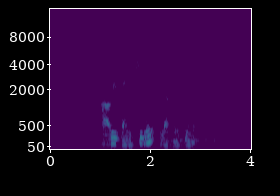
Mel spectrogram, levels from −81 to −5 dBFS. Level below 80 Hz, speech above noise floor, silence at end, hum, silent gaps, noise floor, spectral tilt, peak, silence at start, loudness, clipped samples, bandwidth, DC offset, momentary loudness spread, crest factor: -82 dBFS; over 25 dB; 0.25 s; none; none; under -90 dBFS; -7.5 dB/octave; -48 dBFS; 1 s; -63 LUFS; under 0.1%; 10 kHz; under 0.1%; 7 LU; 18 dB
